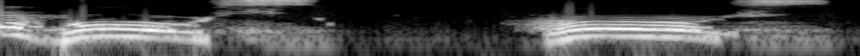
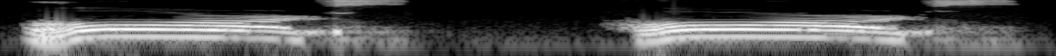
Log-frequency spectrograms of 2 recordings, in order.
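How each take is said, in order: First: हॉर्स with no r sound; British horse. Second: हॉर्स with the r curled, slow; American horse. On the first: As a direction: drop the r in हॉर्स. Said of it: "British के अंदर इसको नहीं बोला जाता". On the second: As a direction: curl the tongue for the r in हॉर्स. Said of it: "American आर को represent करेगा". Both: Shown as a demonstration.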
